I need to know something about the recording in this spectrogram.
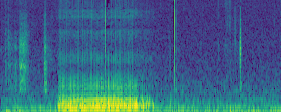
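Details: Sleeping house cat gives a single harsh snore lasting about a second, a grainy low rasp, followed by quiet breathing and a few faint clicks.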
